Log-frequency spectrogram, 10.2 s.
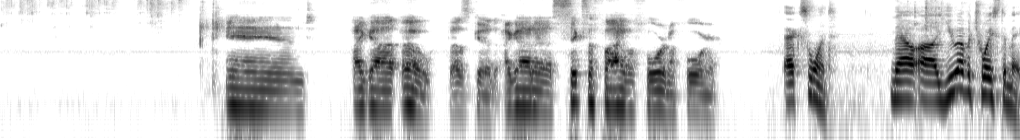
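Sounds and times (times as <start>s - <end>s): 
dice being rolled, rattling and clattering: 0.0s - 2.2s
speech: 2.3s - 7.2s, 7.8s - 10.1s.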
